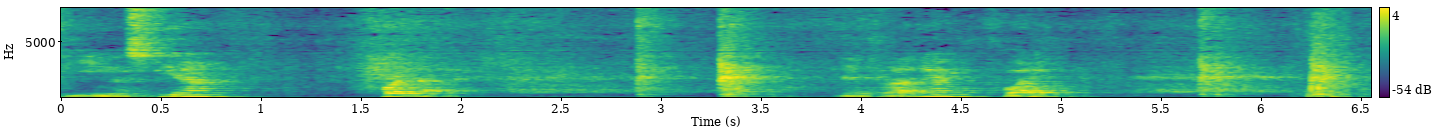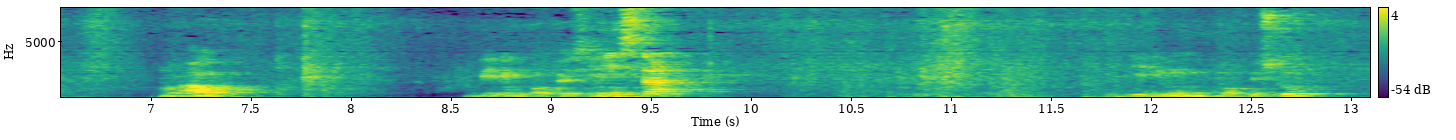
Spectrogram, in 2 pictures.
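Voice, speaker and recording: A man's voice: mid-range voice, lively intonation, slow, long pauses. Distant, echoey male chiropractor giving terse instructions. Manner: terse, directive. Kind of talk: short spoken instructions to a patient during treatment. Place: small bare clinic treatment room. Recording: echoey room, distant mic, loud noise.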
